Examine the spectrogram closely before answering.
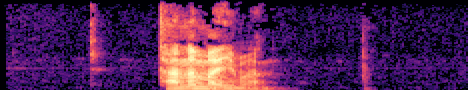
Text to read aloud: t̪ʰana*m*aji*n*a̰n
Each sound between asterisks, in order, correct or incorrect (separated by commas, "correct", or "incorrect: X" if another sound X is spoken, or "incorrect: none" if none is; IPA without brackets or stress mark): correct, incorrect: m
